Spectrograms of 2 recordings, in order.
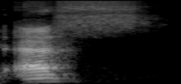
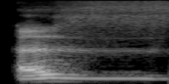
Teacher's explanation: Jahr tekanannya kuat. Sedangkan sin sifatnya hams. Hams itu lemah. Tidak ada tekanan sama sekali.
